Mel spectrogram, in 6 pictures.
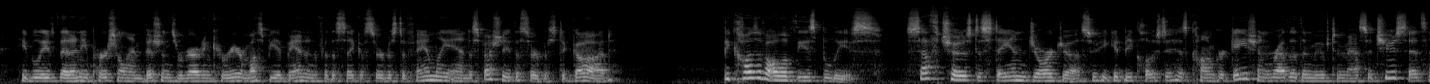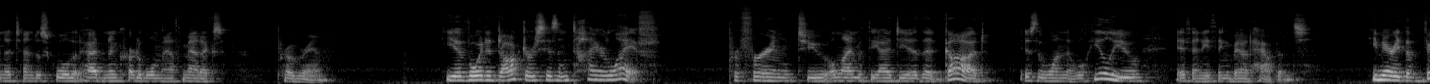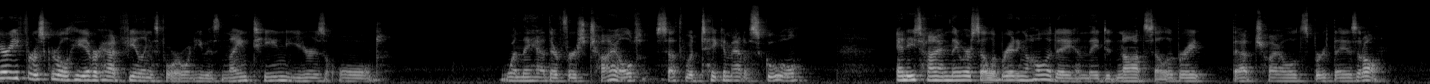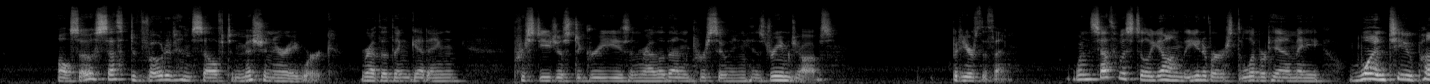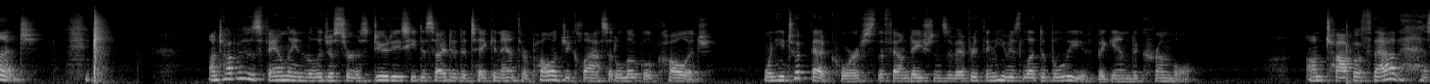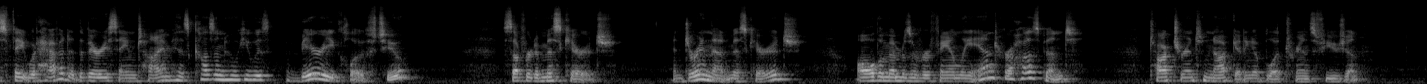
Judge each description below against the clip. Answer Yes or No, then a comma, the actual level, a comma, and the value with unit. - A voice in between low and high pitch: Yes, medium, 165 Hz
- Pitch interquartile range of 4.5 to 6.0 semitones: No, average, 4.1 semitones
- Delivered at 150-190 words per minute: Yes, average, 175 wpm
